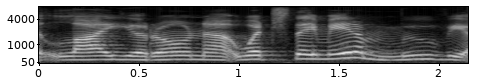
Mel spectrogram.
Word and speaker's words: La Llorona: and different like like lyurona yeah oh my god i say that wrong no that's not it that's how it's spelled oh my god i can't speak la llorona so a lot of people see la yorona which they made a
